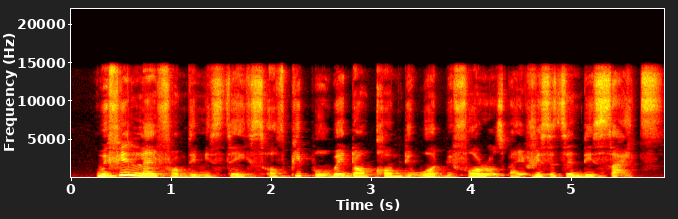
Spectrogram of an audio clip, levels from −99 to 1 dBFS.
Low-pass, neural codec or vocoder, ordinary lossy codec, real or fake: 14.4 kHz; none; none; real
